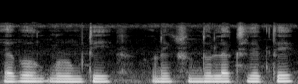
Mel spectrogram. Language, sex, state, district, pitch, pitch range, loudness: Bengali, male, West Bengal, Alipurduar, 130 Hz, 130-140 Hz, -14 LUFS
